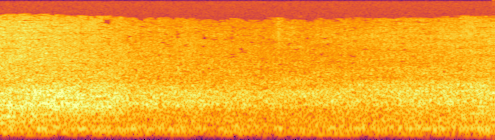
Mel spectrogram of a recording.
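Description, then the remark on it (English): A lone car on an otherwise quiet Sunset Boulevard in Hollywood as the sun goes down, its engine and tire noise a steady, moderately loud rush that holds level for a few seconds without a sharp swell or fade. “There's one car coming.”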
